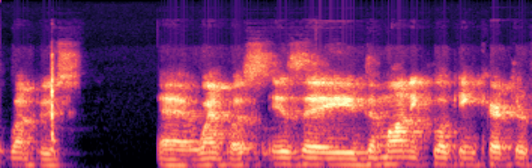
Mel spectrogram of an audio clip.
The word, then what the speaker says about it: Wampus: And Wampus, Frenchly pronounced Wampus, Wampus is a demonic-looking character from the future, an avatar of chaos.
